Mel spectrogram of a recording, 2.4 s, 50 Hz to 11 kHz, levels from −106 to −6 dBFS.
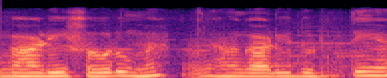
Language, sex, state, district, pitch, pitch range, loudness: Hindi, male, Chhattisgarh, Korba, 150 Hz, 145-160 Hz, -23 LUFS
